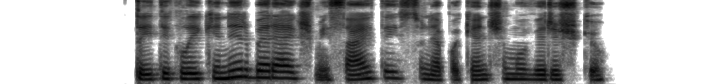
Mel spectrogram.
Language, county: Lithuanian, Vilnius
